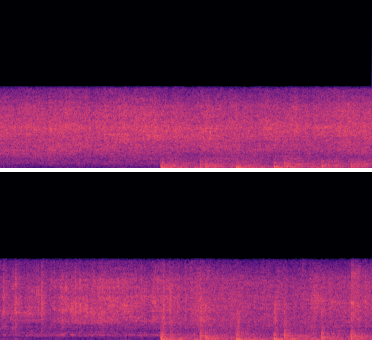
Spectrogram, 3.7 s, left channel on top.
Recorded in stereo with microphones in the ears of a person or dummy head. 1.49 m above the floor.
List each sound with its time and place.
1.6 s running footsteps: 50° right (ahead or behind), 5 m; by 3.6 s 60° right (ahead or behind), 5.5 m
